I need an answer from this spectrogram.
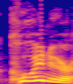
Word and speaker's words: Koh-i-noor: Koh-i-noor, it's not pronounced koh-i-noor, is it?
